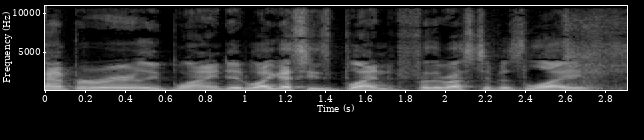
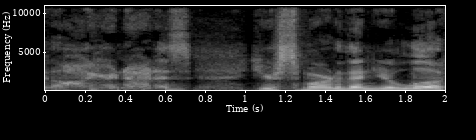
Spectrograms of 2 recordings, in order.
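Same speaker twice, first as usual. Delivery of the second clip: imitated whisper. Retelling a character's line in a show scene, imitating a whisper. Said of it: "when she whispers".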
